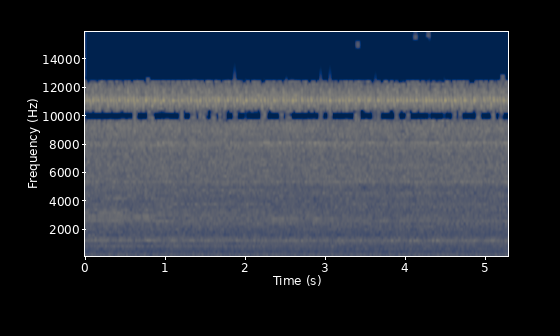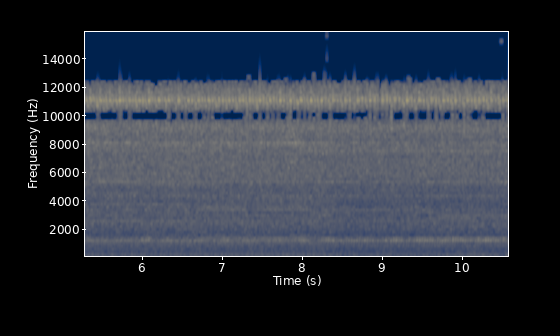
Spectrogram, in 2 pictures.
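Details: 2007 Chrysler 300C Hemi V8 that was overheating, after coolant refill, idling with heat on to bleed air: smooth, even steady low hum, no ticks, misses or squeals; normal idle.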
